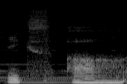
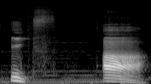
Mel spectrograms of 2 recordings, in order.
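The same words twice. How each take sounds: First: The sounds are mumbled with little mouth movement. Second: The sounds are strongly exaggerated and clearly articulated. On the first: The speaker calls it wrong. "Ne faites pas" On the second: The speaker calls it right. "vraiment exagérer cette articulation"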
